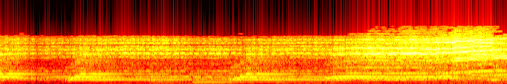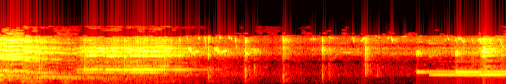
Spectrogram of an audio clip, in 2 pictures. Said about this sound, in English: Even the door chimes sound rich.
